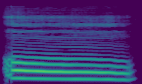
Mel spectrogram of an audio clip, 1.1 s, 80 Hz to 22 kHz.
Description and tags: felplacerad atom v2
A pitched voice saying "ooooh" as if feeling sorry for someone.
